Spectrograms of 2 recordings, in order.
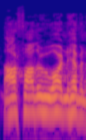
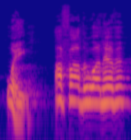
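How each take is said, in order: First: It is recited in a flat, routine way. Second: It is said in an amazed, questioning way.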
